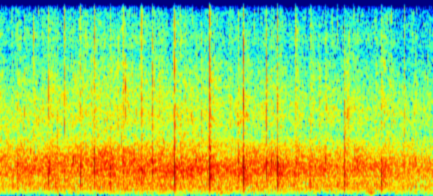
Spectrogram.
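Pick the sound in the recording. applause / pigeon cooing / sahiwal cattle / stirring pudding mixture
applause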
